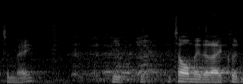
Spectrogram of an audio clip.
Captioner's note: audience laughing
